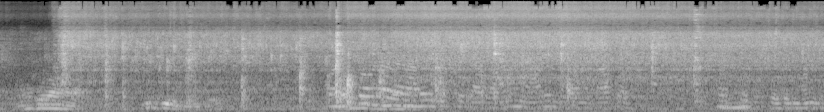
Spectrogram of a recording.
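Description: Onions frying in a mix of ghee and oil for a vegetable biryani give off a steady, close sizzle, broken by stirring scrapes and a few sharper clatters of the utensil.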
